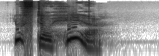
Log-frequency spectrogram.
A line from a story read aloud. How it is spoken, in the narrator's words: he exclaimed as she opened the door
